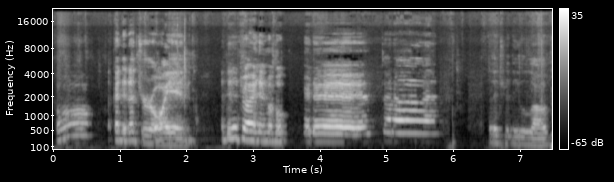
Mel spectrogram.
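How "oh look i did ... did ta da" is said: excited show-off. Real, not acted. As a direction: show off your drawing. Showing off her drawing.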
